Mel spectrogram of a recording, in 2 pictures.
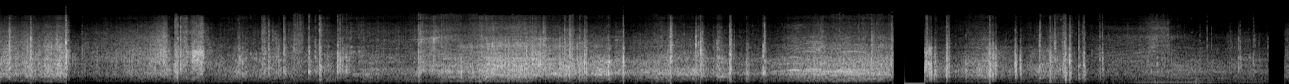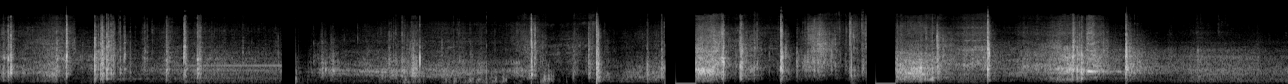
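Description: A skateboard pops and lands with sharp wooden clacks.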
